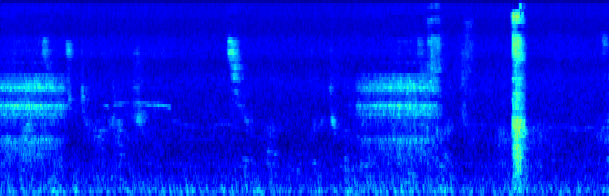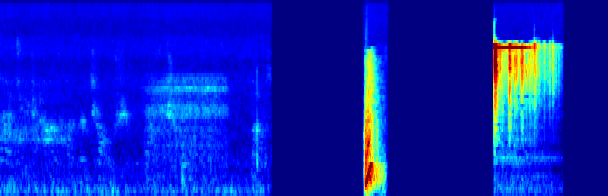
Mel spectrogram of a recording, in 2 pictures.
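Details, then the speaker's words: Dog sleeping: quiet breathing with faint whistling snores, then a loud snort and brief noisy snuffle near the end. "们听听我们家这个睡觉的呼噜声。一个狗睡觉能睡成这样，也是绝了。"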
